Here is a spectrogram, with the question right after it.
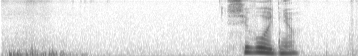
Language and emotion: Russian, neutral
